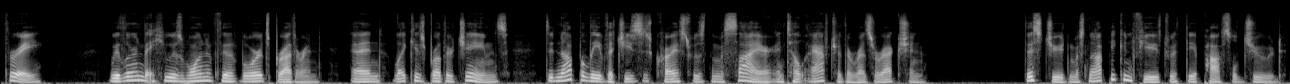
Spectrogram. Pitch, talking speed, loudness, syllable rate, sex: 130 Hz, 180 wpm, -18 LUFS, 5.3 syllables/s, male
